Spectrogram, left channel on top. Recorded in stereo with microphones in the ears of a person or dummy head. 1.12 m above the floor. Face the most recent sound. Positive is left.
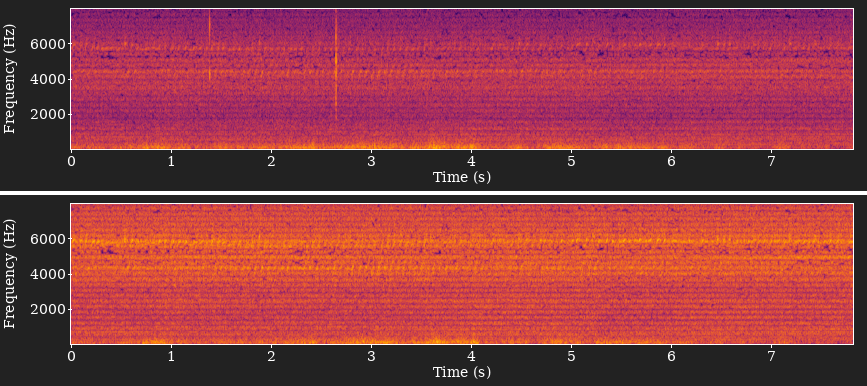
turn(degrees=-55)  # may be behind; listen again after turning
